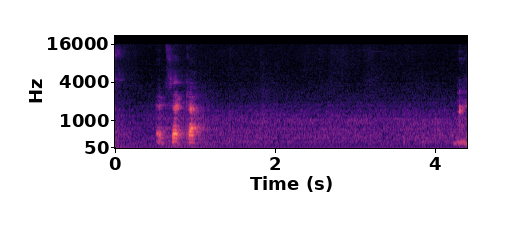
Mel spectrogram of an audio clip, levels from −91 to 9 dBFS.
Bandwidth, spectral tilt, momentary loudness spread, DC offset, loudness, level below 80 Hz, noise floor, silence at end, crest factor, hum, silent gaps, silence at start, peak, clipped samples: 16 kHz; -5 dB/octave; 27 LU; under 0.1%; -27 LUFS; -60 dBFS; -52 dBFS; 0 s; 26 dB; 50 Hz at -65 dBFS; none; 0 s; -6 dBFS; under 0.1%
